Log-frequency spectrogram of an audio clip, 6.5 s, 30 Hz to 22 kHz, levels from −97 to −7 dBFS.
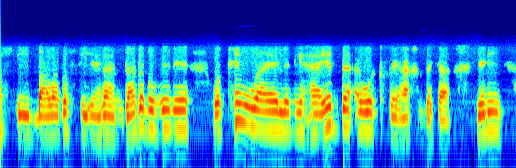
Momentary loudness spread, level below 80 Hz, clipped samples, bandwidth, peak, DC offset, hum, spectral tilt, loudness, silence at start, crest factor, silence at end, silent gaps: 6 LU; -82 dBFS; under 0.1%; 4.6 kHz; -8 dBFS; under 0.1%; none; -9.5 dB/octave; -28 LUFS; 0 s; 20 dB; 0 s; none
